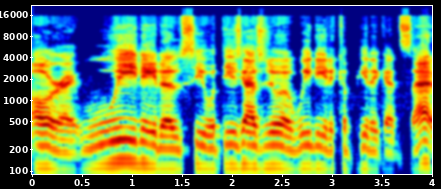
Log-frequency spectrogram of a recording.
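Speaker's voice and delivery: ordinary talk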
